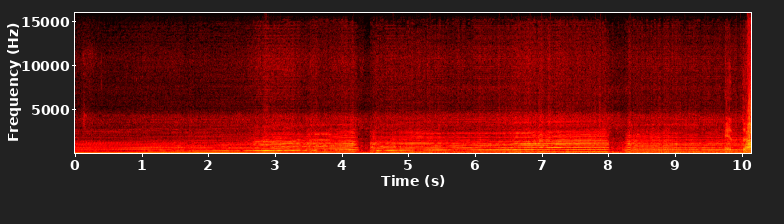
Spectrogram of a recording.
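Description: A Kawasaki ZX-25R motorcycle engine revs loud and close on a test ride, its pitch rising steadily through a gear with two brief dips at shifts before climbing again, a high-strung four-cylinder wail over wind.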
